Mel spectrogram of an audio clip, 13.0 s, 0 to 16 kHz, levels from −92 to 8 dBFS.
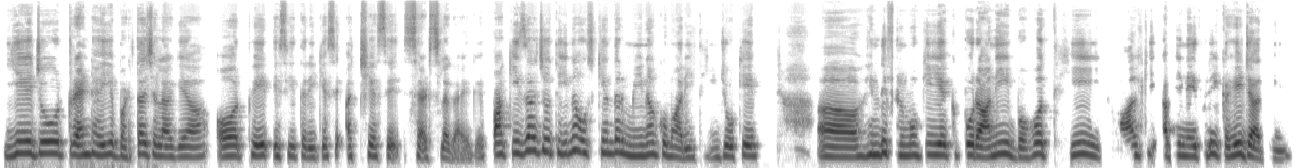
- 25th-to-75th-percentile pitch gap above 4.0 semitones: No, average, 3.3 semitones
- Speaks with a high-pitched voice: Yes, high, 195 Hz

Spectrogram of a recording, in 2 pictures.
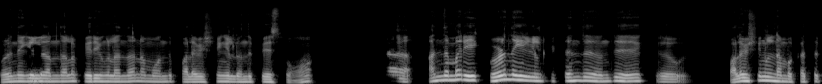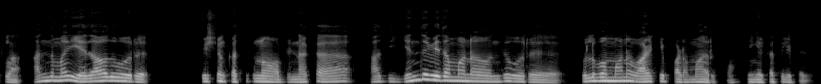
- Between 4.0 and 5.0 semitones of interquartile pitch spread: Yes, average, 4.7 semitones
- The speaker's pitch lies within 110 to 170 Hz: Yes, medium, 140 Hz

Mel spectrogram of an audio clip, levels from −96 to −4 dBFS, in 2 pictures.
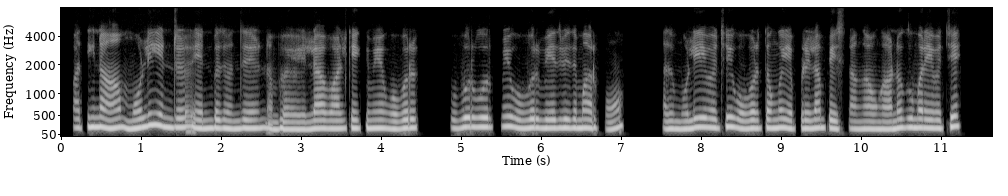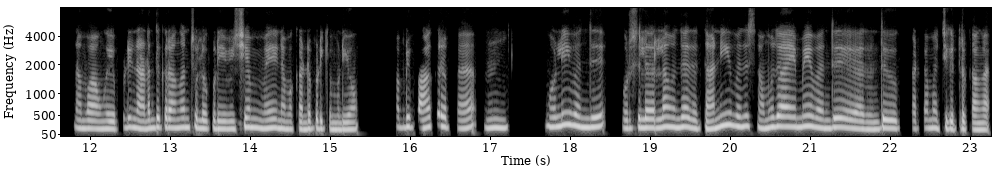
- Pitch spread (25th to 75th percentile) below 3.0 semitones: Yes, narrow, 2.4 semitones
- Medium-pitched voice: No, high, 195 Hz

